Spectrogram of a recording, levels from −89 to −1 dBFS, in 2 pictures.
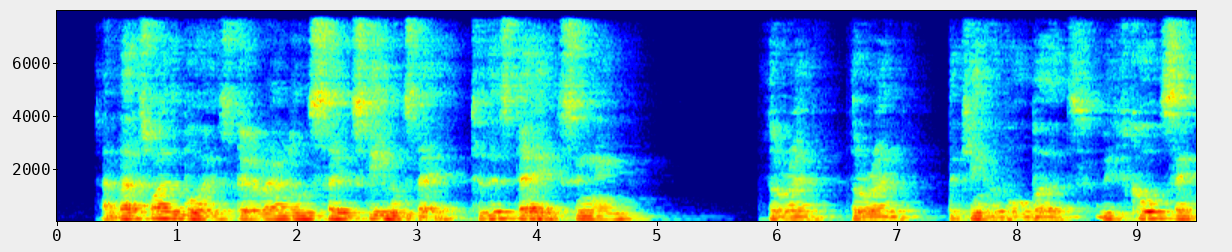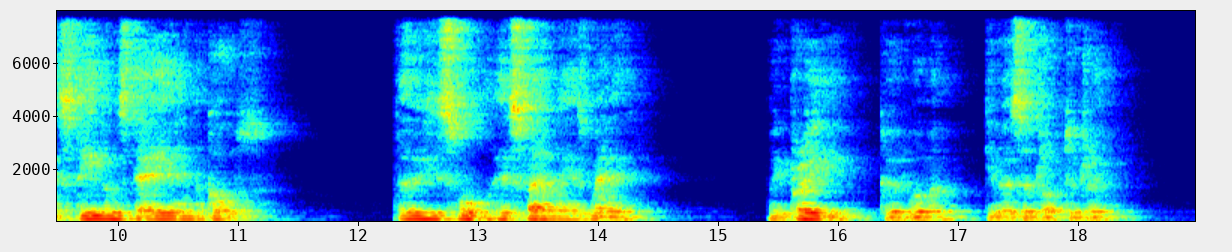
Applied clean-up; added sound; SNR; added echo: none; none; none; reverberation time 0.7 s.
